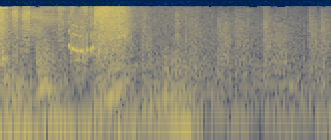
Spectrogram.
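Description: A short glitchy electronic whoosh sounds.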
